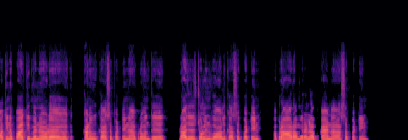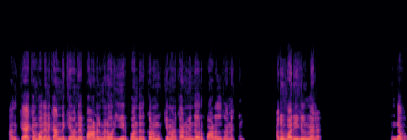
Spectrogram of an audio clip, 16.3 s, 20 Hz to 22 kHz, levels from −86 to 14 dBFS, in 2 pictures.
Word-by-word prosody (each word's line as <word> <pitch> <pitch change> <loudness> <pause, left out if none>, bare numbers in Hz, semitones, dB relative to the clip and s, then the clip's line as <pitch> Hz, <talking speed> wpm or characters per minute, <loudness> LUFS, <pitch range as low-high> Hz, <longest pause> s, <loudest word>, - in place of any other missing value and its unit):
பார்த்தீங்கன்னா, 135 +1 +1
பார்த்திபனோட 130 -2 +4 0.4
க - - -18 0.3
கனவுக்கு 125 0 +1
ஆசைப்பட்டேன், 115 +1 -3
அப்பறம் 110 0 -1
வந்து 120 +2 -2 0.5
ராஜராஜ 130 +2 +4
சோழன் 120 -1 +1
வாளுக்கு 120 +1 +1
ஆசைப்பட்டேன். 110 -1 -3 0.3
அப்பறம் 115 -3 +3
ஆறாம் 125 0 +3
விரலா 115 0 +2
பேனா 110 0 +2
ஆசைப்பட்டேன். 100 -1 -6 1.0
அது 130 +1 -3
கேட்கம்போது 165 +1 +3
எனக்கு 140 -4 +1
அன்னைக்கு 155 +1 -2
வந்து 170 +4 +1
பாடல் 170 +6 +2
மேல 155 -1 0
ஒரு 120 - -7
ஈர்ப்பு 165 -3 -3
வந்ததுக்கு 140 -2 -2
ஒரு 115 - 0
முக்கியமான 155 +7 -3
காரணமே 130 +3 -1
இந்த 110 -2 +1
1 105 - -5
பாடல் 105 0 -1
தான் 100 -2 -6
எனக்கும். 90 - -13 0.7
அதுவும் 135 -7 +1
வரிகள் 140 +2 +2
மேல. 95 -2 -1 1.5
இந்த 155 0 +1
125 Hz, 140 wpm, -23 LUFS, 115-145 Hz, 1.5 s, பார்த்திபனோட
